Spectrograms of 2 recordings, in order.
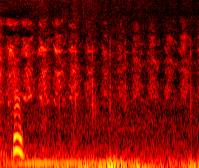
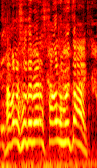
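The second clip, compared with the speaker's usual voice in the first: scolding; 6 semitones higher, 5 dB louder than usual. Acted. Scolding the stoned goat-boy.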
